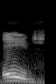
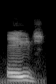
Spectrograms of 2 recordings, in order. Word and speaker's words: age: got to ago tofu it's pronounced age though age tofu and if i say aged tofu they look at me like an idiot i gotta say like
